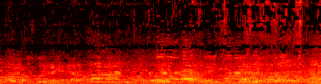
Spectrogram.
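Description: A crowd of many voices talking and calling out over one another, with no single voice standing out.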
